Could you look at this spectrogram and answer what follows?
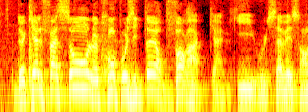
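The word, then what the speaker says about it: Dvořák: Dvorak. Ah, non, Dvorak. Bon, enfin, prononcez-le comme vous voulez.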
